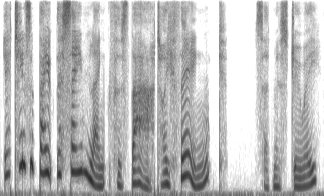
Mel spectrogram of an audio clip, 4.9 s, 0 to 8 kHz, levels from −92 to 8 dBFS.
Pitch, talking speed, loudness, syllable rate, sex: 235 Hz, 160 wpm, -20 LUFS, 3.7 syllables/s, female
